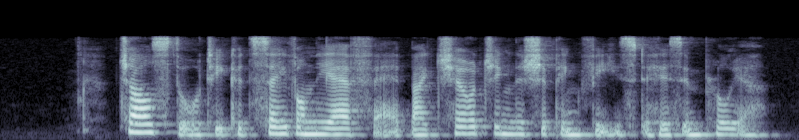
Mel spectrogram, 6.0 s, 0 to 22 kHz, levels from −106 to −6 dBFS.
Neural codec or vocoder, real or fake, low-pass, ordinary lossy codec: none; real; 7.2 kHz; none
